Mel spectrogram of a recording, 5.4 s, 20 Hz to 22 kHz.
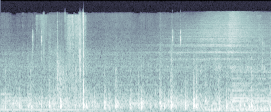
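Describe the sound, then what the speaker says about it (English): Ghost train from the video game House of 1000 Doors running steadily, with a rhythmic clickety-clack of wheels over rails, metallic creaks and a low rumble throughout, moderately loud and with no talking. "I must help her by stopping this train."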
